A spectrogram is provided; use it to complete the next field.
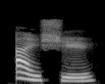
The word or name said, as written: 按时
